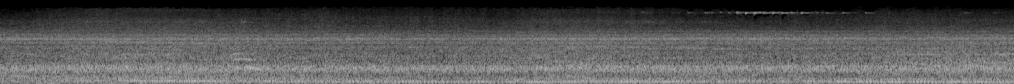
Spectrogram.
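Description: Jet engines of a landing Airbus A320 airliner during touchdown and rollout: a steady rushing noise with a whine running through it.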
